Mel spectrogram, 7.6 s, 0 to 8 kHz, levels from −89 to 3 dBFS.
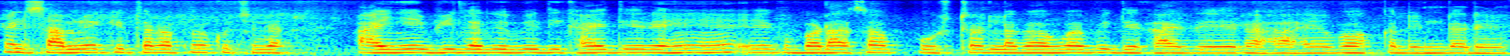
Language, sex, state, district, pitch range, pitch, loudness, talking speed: Hindi, male, Bihar, Supaul, 175-190 Hz, 185 Hz, -17 LUFS, 220 wpm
